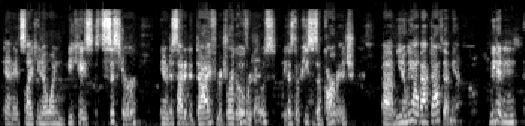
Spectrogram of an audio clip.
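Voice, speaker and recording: A woman's voice: lowish voice, breathy edge, dry recording, rough recording. A woman chatting casually on a livestream in a blunt, rambling, insistent way.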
